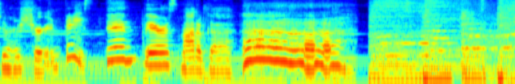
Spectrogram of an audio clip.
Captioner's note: sigh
